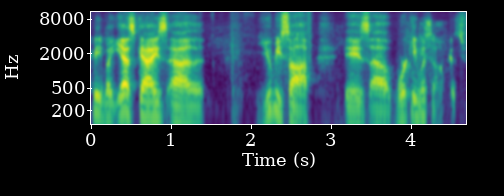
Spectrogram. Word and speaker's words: Ubisoft: star wars nerd super excited to hear that ubisoft is going to be working with um with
